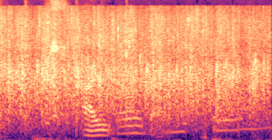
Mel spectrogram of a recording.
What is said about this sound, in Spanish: un aplauso para los dos, por favor. Bienvenidos.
